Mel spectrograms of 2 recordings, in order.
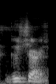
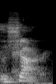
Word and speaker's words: Gouchard: Gouchard. So James Louis Gouchard. Gouchard. Yeah, yes, Gouchard. Okay, silent D.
